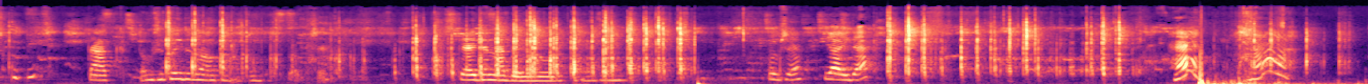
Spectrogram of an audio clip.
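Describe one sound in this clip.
Small plastic toy figures tap and clatter on a wooden tabletop.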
